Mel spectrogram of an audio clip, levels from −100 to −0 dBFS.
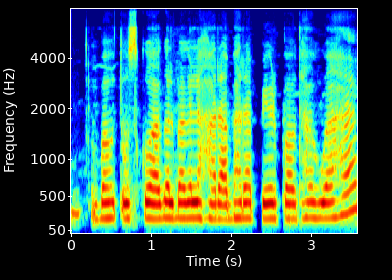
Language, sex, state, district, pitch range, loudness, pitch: Hindi, female, Bihar, Jahanabad, 200-210 Hz, -12 LUFS, 205 Hz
